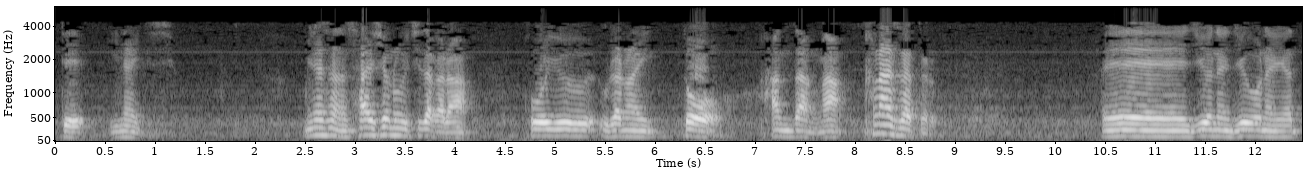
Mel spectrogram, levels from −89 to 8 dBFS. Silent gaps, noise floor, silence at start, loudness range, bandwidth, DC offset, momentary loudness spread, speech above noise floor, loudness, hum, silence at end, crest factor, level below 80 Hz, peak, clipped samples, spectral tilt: none; -37 dBFS; 0.05 s; 4 LU; 4.5 kHz; under 0.1%; 15 LU; 26 dB; -12 LUFS; none; 0 s; 12 dB; -50 dBFS; 0 dBFS; 0.2%; -10 dB/octave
